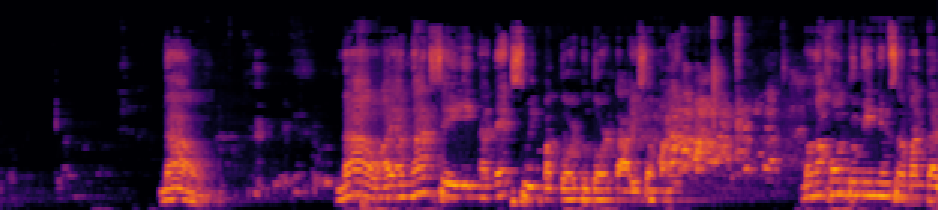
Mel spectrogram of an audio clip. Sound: laughter

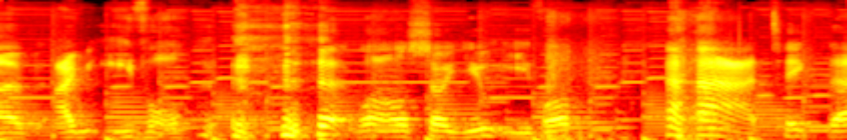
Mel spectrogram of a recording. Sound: giggle

